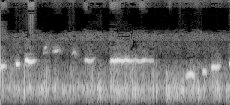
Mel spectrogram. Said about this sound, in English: What's that tune you're whistling?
